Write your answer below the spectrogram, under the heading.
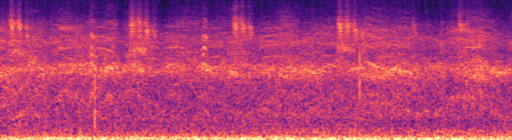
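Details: At a nest with two chicks, a black-headed gull utters short raspy calls about every second, amid other calling gulls and steady low-pitched background noise.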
